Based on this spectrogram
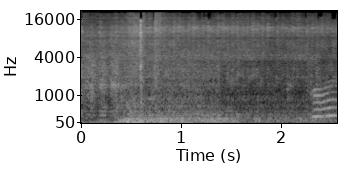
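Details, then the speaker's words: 2009 Land Rover Discovery 3 diesel, 150k miles, genuine first start after DIY timing belt replacement, low fuel and coolant warning: starter turns briefly, engine catches and settles into low even rumble without knocks or rattles; clean normal start. "I think it's done it sounds um it sounds like a discovery"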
